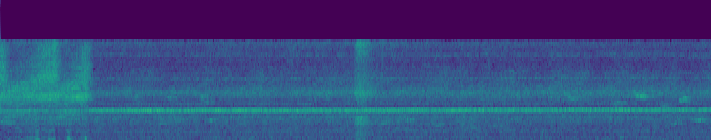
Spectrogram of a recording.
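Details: Apis cerana bees humming as honey is taken from their old box hive with an asbestos cover; a constant low drone, a few knocks at the start, and a high insect hiss.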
